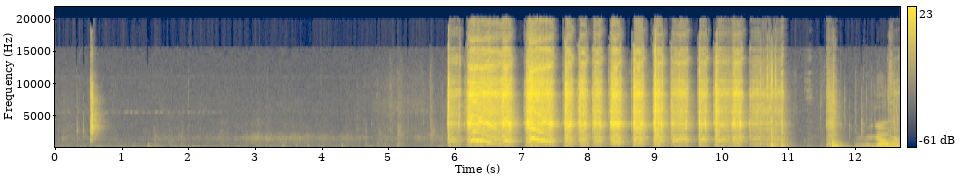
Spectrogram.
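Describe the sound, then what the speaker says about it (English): Power drill boring through roof sheathing on a chicken coop, a loud close whine broken into repeated bursts after a quiet stretch with a little talk. "I'm going to start off going forwards just to get the drill bit in, and then I'll resume going backwards like I did before."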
